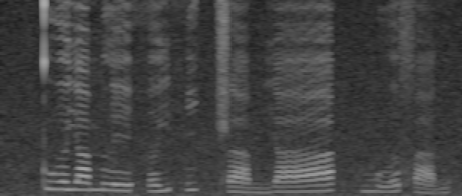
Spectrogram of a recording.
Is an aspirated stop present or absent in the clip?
absent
